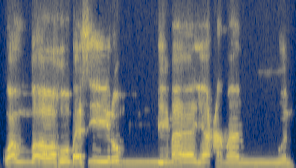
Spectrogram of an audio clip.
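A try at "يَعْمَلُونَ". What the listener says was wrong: Jangan ya'a, bukan ya'a tapi ya'malun. Jangan sampai dikolok-kolahkan menjadi ya'a, nanti ya'.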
